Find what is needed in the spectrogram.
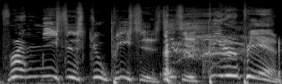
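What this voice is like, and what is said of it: Performs Peter Pan character voice. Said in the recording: “Give me your Peter Pan. ... let's you do Peter Pan. ... Well, that was pretty good.”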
